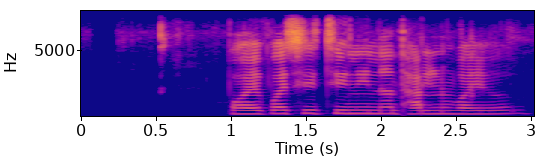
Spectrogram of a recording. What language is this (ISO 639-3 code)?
nep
